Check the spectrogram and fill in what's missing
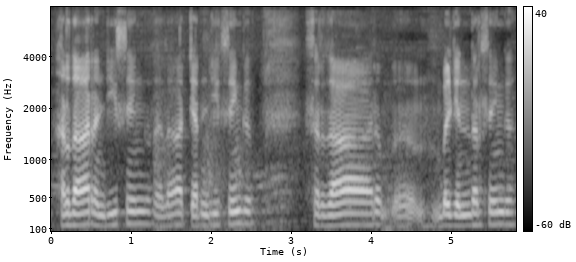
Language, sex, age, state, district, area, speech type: Punjabi, male, 30-45, Punjab, Shaheed Bhagat Singh Nagar, urban, spontaneous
